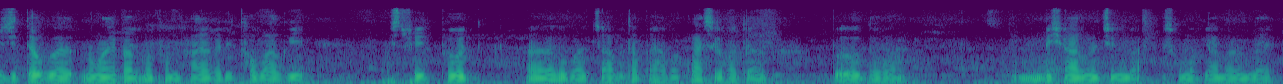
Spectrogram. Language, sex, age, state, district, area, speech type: Manipuri, male, 18-30, Manipur, Tengnoupal, urban, spontaneous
